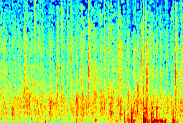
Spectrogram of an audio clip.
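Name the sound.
audience applause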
